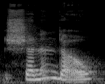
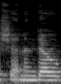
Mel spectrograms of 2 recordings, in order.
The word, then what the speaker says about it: Shenandoah: Me being from Pennsylvania, I say Shenandoah because that is the way I was, people around me pronounced it, but the way that other people who are outside of Pennsylvania pronounce it is Shenandoah.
